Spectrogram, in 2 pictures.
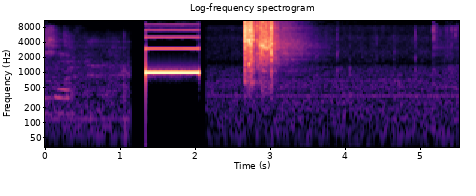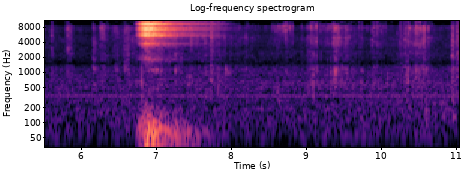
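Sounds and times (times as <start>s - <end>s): short hissing burst: 6.8s - 7.9s.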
